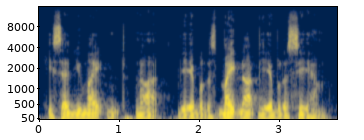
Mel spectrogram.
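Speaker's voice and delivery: ordinary delivery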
